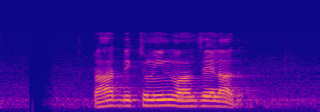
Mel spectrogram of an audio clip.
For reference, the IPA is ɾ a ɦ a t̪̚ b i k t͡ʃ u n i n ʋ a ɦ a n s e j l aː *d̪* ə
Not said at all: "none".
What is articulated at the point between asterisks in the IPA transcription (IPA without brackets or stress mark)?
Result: d̪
